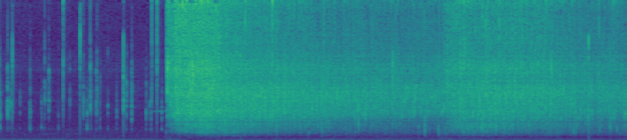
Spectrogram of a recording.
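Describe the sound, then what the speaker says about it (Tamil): Peeled garlic cloves drop into hot oil with mustard seeds already popping, bursting into a loud, steady sizzle after a few seconds of faint crackling and staying busy and close to the end. "ஒரு நல்ல பெரிய கைப்பிடி அளவுக்கு பூண்டுங்க தோல் உரிச்சு வச்சுருக்கேன், அதை போட்டுக்கணும்"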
